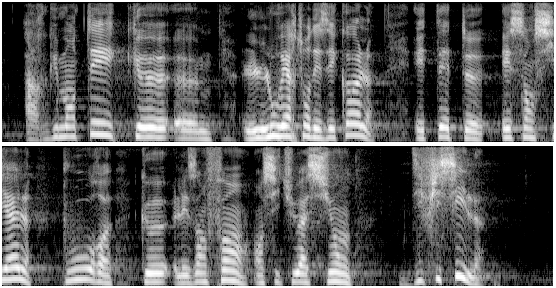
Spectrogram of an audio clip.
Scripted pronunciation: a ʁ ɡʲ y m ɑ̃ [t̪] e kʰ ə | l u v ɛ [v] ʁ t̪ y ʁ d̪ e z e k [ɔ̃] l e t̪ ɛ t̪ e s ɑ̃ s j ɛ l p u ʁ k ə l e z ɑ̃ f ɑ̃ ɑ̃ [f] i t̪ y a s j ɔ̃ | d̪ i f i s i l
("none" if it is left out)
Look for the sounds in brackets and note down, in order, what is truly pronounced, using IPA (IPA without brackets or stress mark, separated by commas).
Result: t̪, none, ɔ, s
